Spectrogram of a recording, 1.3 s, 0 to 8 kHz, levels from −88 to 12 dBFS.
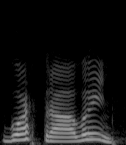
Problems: background sounds at intervals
